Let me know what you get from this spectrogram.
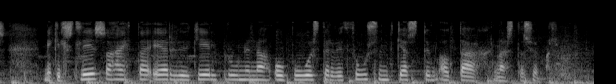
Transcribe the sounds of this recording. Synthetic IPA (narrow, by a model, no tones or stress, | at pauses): mɪːcɪl̥st̪lɪːsaɦajht̪aʔɛɾvɪðcɪːlpɾuːnɪnaʔɔɣpuːɛst̪aɾvɪðθuːsʏnt̪cɛst̪ʏma̰wt̪aːɣnajst̪asʏːmal̥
